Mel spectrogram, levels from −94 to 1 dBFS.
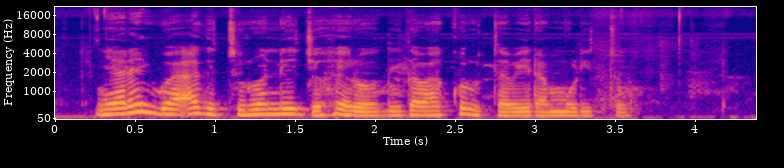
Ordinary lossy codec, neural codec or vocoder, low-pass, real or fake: none; vocoder, 44.1 kHz, 128 mel bands every 512 samples, BigVGAN v2; none; fake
